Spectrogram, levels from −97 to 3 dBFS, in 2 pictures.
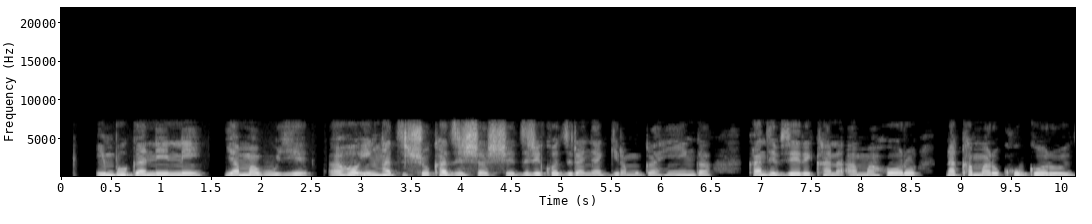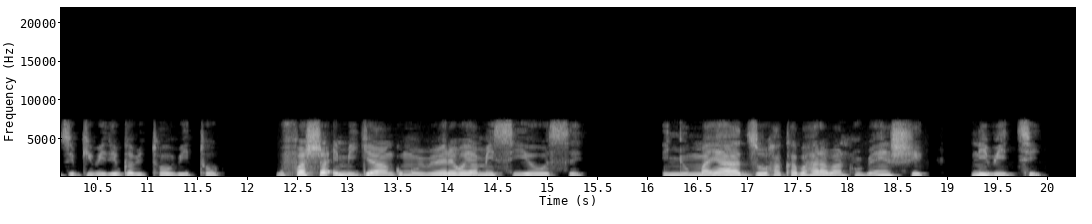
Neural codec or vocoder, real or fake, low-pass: none; real; 7.2 kHz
